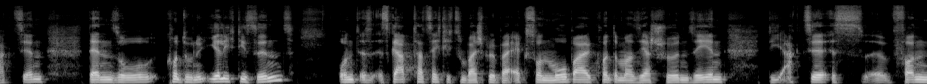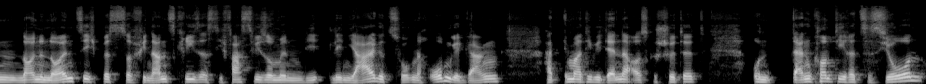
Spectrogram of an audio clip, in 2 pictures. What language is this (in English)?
German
